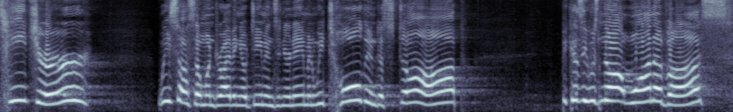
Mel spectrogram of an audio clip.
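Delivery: put-on very high, very loud whiny child's voice. Retelling a Bible story, the speaker voices the disciple John: mock-whiny John voice. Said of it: "you can hear it like that whiny grade six voice".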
